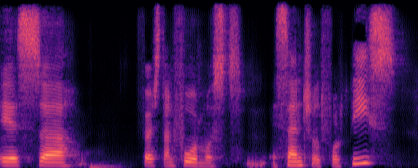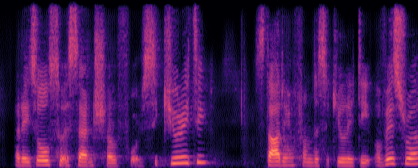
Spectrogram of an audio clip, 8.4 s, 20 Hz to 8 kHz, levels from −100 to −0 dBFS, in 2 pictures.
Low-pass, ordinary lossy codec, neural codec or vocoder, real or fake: none; none; codec, 16 kHz, 1 kbps, X-Codec, WavLM features, trained on Multilingual LibriSpeech; fake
